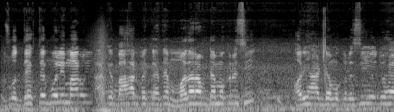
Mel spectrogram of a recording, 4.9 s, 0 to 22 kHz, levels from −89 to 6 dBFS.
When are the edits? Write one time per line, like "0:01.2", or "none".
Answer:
0:01.1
